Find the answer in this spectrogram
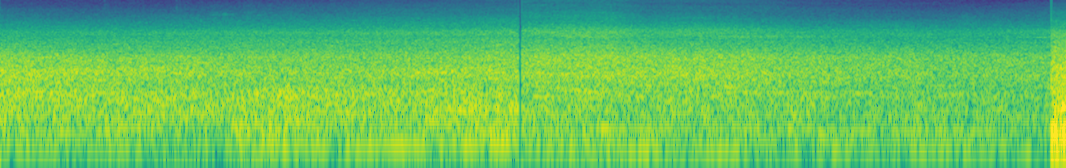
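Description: Steady urban background noise, a continuous even rumble and hiss that eases slightly toward the end.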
